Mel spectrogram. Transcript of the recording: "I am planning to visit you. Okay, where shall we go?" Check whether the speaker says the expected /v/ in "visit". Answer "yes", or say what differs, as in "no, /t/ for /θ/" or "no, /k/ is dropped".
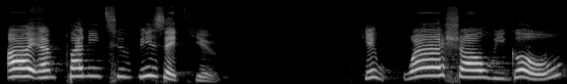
yes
